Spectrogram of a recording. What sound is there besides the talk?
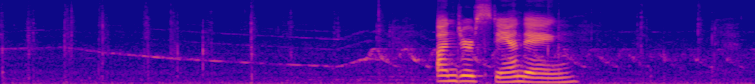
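sirens outside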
